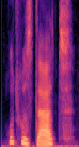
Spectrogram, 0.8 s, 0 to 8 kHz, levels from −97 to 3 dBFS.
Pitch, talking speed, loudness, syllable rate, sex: 235 Hz, 225 wpm, -16 LUFS, 4.8 syllables/s, female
